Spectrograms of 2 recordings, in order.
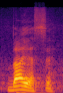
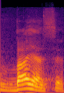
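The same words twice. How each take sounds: First: "Váyase" for váyanse, no n; dropped n. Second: "váyanse" with the n fully sounded; standard pronunciation. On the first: Teacher demonstrates lowland elision, "Váyase" without n. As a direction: go straight from the vowel to "se" in "Váyase". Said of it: "Se elimina". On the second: Teacher gives the standard form first, "váyanse" with n. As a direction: keep a clear n before "se" in "váyanse". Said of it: "Pero ¿cómo se pronuncia?". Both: Shown as a demonstration.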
